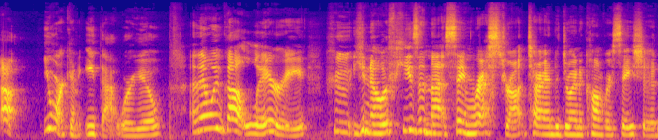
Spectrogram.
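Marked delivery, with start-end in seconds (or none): 0.0-1.6 playful, cheeky joking voice. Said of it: "she's probably gonna be very funny about it".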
